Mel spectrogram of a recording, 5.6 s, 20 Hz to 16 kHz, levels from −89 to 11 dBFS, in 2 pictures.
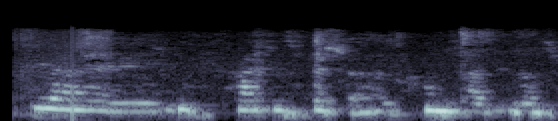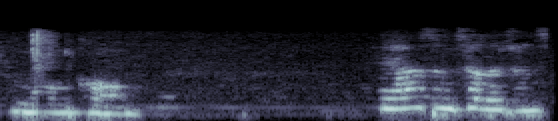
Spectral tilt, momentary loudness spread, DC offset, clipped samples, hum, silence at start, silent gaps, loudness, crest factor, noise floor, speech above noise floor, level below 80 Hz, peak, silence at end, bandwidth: -6 dB/octave; 11 LU; under 0.1%; under 0.1%; none; 0.15 s; none; -17 LUFS; 16 dB; -54 dBFS; 37 dB; -52 dBFS; -2 dBFS; 0.05 s; 7.2 kHz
